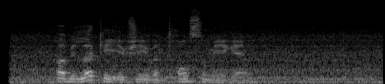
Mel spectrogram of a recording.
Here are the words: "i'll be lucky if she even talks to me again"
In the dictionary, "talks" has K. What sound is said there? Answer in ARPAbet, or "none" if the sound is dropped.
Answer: none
